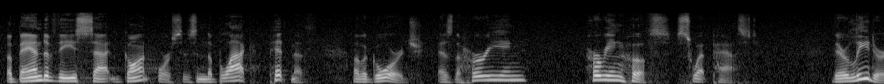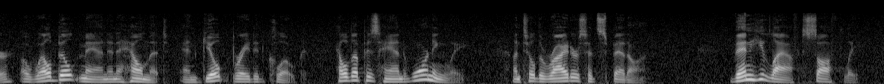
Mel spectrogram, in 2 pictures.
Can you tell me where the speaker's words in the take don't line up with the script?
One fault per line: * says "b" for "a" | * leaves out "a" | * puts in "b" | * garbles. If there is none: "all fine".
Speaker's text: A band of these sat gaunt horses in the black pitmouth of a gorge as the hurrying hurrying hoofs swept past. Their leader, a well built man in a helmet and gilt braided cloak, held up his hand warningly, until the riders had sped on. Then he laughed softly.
all fine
